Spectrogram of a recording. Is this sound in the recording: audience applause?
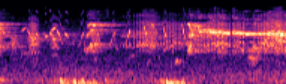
no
